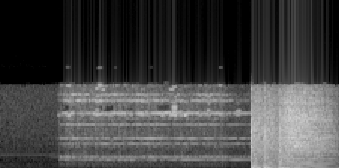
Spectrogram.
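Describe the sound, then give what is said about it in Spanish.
A telephone bell jingle on a radio music show, signalling that a new song is coming, rings steadily with bright, high tonal chimes for about a second and a half, then gives way abruptly to a louder, fuller burst of music. “cada vez que escuches ese timbre, cada vez que escuches ese timbre, eh, es porque se viene algo nuevo, ¿no?”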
